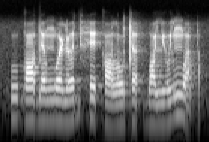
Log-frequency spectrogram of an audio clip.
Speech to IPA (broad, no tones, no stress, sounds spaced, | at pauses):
u ɡ ɒ d̪ ɛ ŋʷ ɜ ɳ ə d h e k ɒ lˠ u t ɜ ʔ b ɒ lʲ o lʲ ŋʷ a p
